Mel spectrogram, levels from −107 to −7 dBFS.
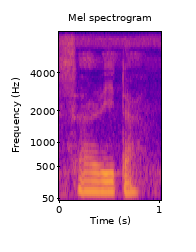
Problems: low volume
